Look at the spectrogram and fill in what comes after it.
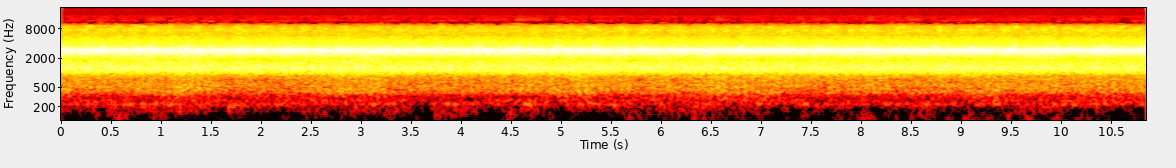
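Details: Countryside frogs in full night chorus under quiet conditions, a seamless humming mass of calls with a steady high ringing band. The texture stays level from start to finish.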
